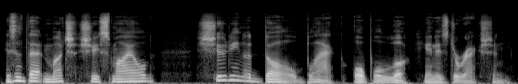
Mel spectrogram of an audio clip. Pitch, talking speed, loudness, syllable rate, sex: 115 Hz, 160 wpm, -18 LUFS, 4.3 syllables/s, male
